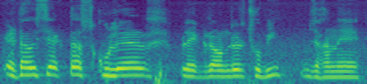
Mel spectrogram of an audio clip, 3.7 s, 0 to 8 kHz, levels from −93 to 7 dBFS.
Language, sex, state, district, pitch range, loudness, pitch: Bengali, male, Tripura, West Tripura, 180-225 Hz, -13 LUFS, 205 Hz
